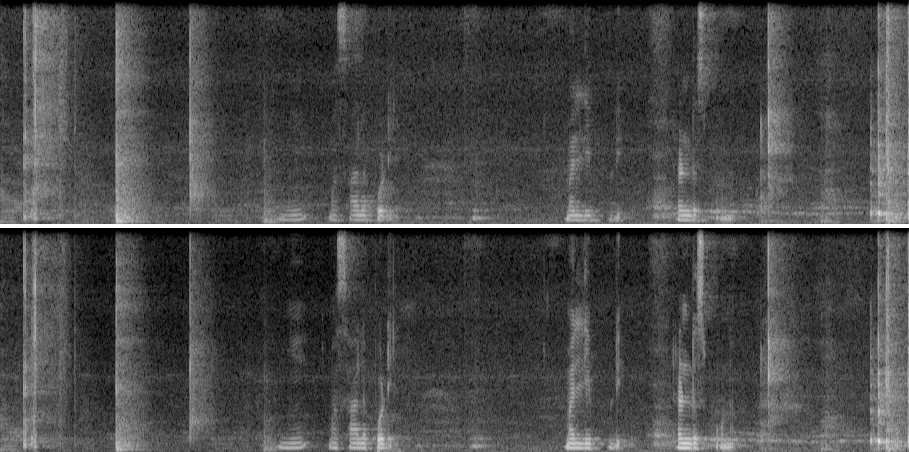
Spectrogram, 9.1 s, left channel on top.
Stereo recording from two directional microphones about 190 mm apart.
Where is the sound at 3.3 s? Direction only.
50° right (ahead or behind).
